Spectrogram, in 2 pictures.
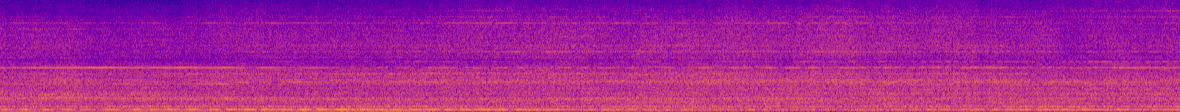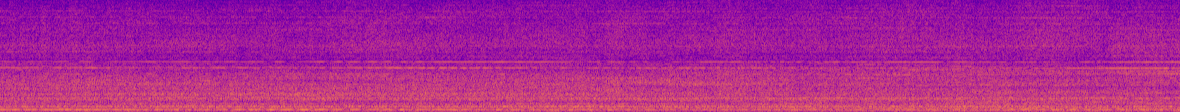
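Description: Engines of a wide-body jet airliner running at taxi power as it rolls past: a steady rush with a constant whine.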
